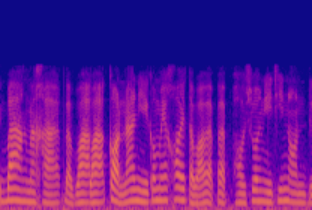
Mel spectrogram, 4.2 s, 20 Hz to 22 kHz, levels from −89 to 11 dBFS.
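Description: Speech, with the audio system at fault in three ways. A low-rate encode, likely MP2 compression at around 48 kbps, has starved the upper sub-bands, so nothing survives above 6.1 kHz, and the speech sounds dull and gurgling throughout. Twice the zero line of the waveform jumps and then decays away, a DC step heard as a low thump at 0.84 s and again at 3.56 s. A repeated buffer occurs twice, when fresh audio arrived late and the device replayed its last 171 ms block (consistent with an 8192-sample buffer). Each segment sounds one extra time with a hard join, giving a stutter at 1.20–1.37 s and at 2.90–3.07 s with essentially no audio lost.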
